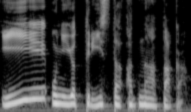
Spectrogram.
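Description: Chatty higher-voiced man commentating a game. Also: big pitch swings, slow pace. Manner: chatty, thinks aloud, repeats words, exclaims. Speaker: gaming channel host. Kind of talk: casual let's play commentary for children. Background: game music.

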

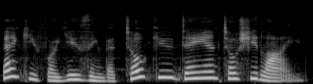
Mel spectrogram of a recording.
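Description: A woman's voice: high-pitched, sing-song, slow pace, a little mellow, dry recording. A woman delivering scripted train announcements with formal, courteous phrasing.

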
